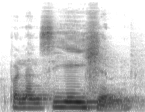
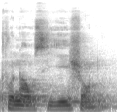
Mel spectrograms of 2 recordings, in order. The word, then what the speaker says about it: pronunciation: And then you now have pronunciation, not pronunciation.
